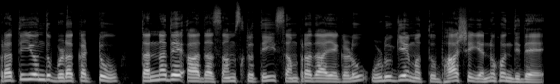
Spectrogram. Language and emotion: Kannada, neutral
